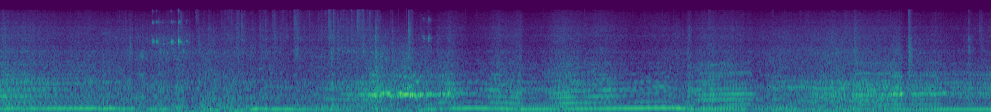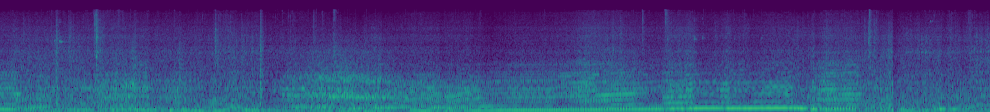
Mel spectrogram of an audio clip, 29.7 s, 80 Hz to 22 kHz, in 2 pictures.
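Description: Peugeot 206 S16's 2.0-litre four-cylinder engine heard from inside the cabin, driven hard on a circuit: the engine note climbs through the revs and falls sharply at gear changes and braking, several times over.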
